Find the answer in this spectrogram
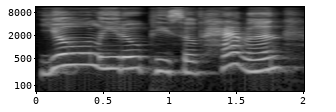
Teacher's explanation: como eu não tenho uma palavra iniciando em vogal depois de your, fica mais fácil não enrolar o R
